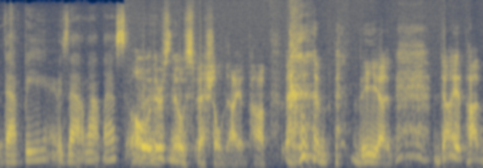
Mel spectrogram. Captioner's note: laughs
